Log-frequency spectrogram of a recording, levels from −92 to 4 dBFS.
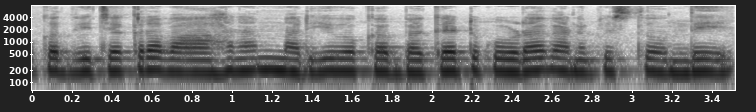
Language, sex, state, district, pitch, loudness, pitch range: Telugu, female, Andhra Pradesh, Chittoor, 190 Hz, -15 LUFS, 185-195 Hz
